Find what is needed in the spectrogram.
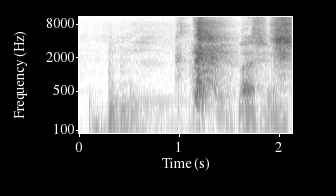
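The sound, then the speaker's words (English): A forceful sneeze: a brief voiced build-up, then a sharp breathy burst and a second hissing release right after, loud. “Bless you. Allergies also going crazy today.”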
